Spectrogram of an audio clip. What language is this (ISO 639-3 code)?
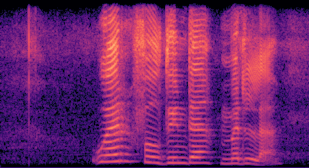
afr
